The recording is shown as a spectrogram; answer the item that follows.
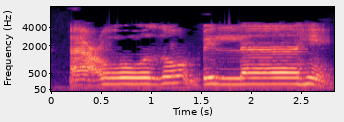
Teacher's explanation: ابھی اس میں آپ دیکھیں کہ لام سے پہلے زیر ہے، لام کو باریک کر کے پڑھیں گے.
